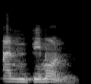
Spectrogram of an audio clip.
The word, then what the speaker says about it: artimón: Los cabalistas escriben artimón y pronuncian antimón, que sospechosamente es muy parecido a antimonio, ¿verdad?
